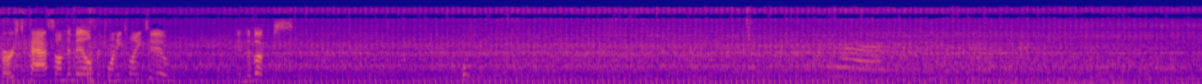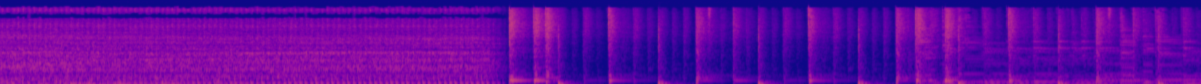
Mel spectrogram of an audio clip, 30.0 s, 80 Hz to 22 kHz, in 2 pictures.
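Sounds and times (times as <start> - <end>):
sawmill gas engine running: 0.0 - 21.4.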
